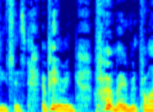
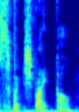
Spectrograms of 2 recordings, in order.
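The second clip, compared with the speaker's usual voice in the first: ordinary delivery, nothing marked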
